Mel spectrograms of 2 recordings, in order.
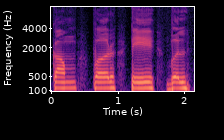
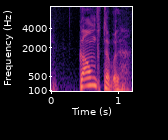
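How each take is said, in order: First: The word is said with four syllables. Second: The word is said with three syllables. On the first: The speaker calls it wrong. "कंफर्टेबल नहीं" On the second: The speaker calls it right. "कंफर्टेबल तीन syllables है, ना कि चार"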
